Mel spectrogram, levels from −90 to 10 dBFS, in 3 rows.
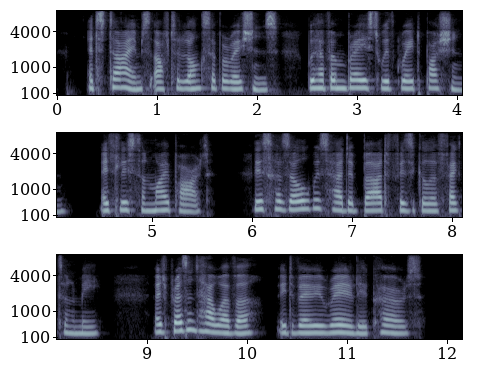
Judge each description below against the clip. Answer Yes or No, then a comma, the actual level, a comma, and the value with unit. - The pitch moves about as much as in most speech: No, narrow, 2.0 semitones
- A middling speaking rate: Yes, average, 165 wpm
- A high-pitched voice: Yes, high, 215 Hz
